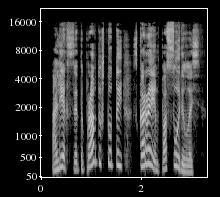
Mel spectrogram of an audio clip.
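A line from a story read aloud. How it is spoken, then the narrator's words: Excited shouting. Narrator (Russian): взволнованно закричала Лидия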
